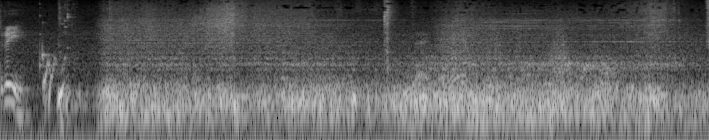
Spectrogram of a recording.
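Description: A shooting star whooshes across the sky with a rushing roar.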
